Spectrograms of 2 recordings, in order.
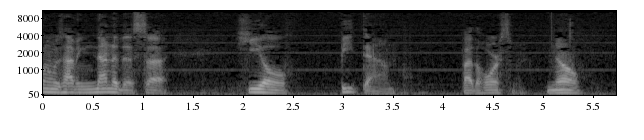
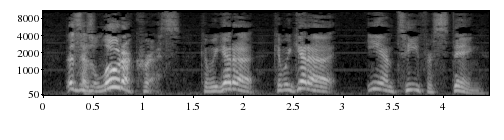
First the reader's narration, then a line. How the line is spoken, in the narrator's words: He yelled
